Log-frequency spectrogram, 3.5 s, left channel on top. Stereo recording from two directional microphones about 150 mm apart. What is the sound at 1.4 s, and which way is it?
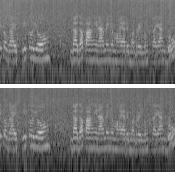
Speech, 30° left (ahead or behind).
